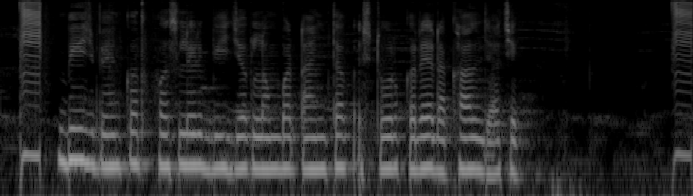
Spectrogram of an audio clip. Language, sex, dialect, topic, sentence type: Magahi, female, Northeastern/Surjapuri, agriculture, statement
